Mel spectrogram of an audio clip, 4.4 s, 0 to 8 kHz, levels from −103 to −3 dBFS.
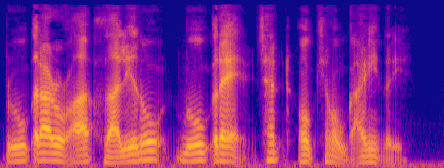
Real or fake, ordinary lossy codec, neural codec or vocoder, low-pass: fake; MP3, 48 kbps; autoencoder, 22.05 kHz, a latent of 192 numbers a frame, VITS, trained on many speakers; 7.2 kHz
